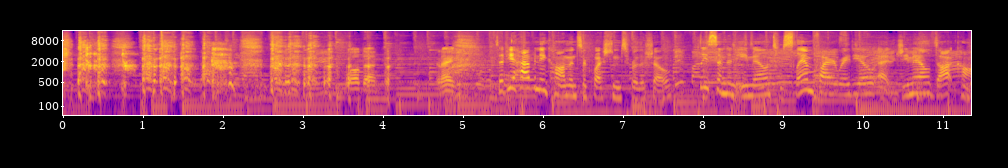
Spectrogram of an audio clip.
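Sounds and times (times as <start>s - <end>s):
loud fit of harsh coughing: 0.0s - 4.2s
laughter: 0.0s - 5.4s
speech: 3.6s - 11.3s.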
